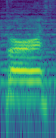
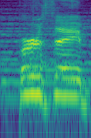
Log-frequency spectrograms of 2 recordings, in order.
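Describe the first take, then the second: First: The name is said just like the word birth. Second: The name is said unlike the word birth. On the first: The speaker calls it wrong. "birth doesn't sound right" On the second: The speaker calls it right. "so I'm going with Berthe"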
